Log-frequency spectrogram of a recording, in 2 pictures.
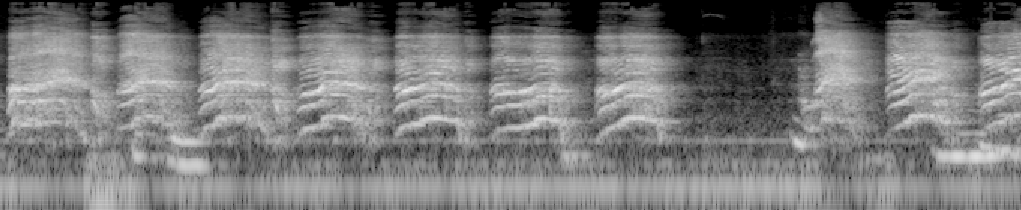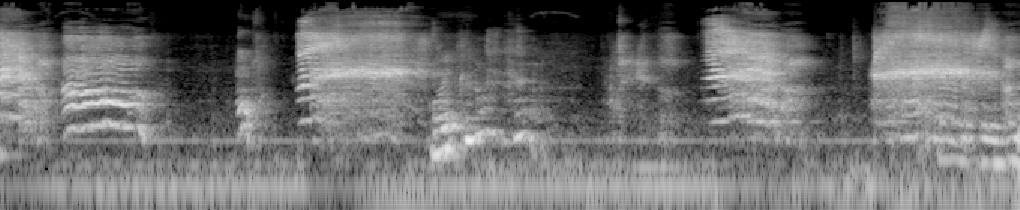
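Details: Loud, repeated rhythmic wails of a newborn baby girl crying vigorously right after delivery, with room noise; a strong, normal newborn cry.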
